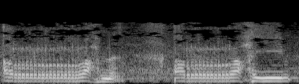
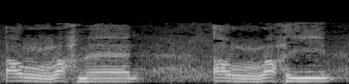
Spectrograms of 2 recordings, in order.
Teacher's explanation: يلصق رأس لسانه بمخرجها مرة واحدة ولا يرتعد لسانه عند النطق بها · Shown in: second take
